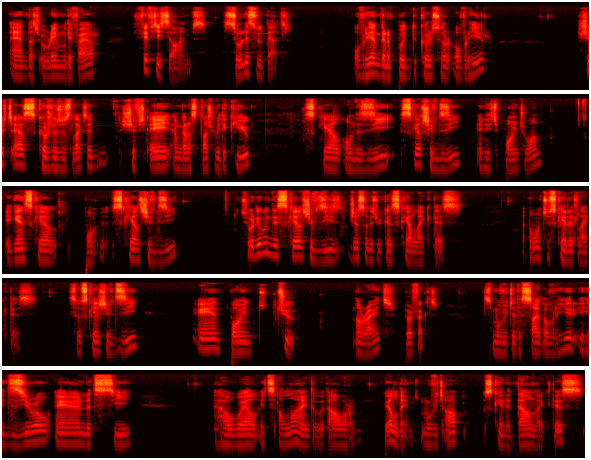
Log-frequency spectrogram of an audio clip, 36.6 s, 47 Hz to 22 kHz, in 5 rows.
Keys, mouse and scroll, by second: 2.3 middle click, 2.9 scroll up 4, 3.3 click, 3.9 Tab, 4.2 scroll up 2, 4.7 click, 5.9 click, 6.8 click, 7.3 shift+s, 8.3 Tab, 8.9 shift+a, 10.9 s, 14.8 s, 17.3-17.8 scroll down 3, 18.4 s, 21.4 s, 23.0 s, 26.7 scroll up 4, 27.7 click, 29.3 KP_0, 30.3-30.7 scroll down 5, 30.7-31.1 scroll up 3, 31.1 z, 32.0 scroll up 3, 33.0 click, 34.4 click, 35.0 s, 36.2 scroll up 3.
